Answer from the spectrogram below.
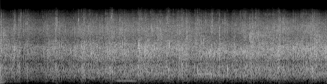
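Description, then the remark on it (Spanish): Steady applause from a crowd for visiting members from San Vicente who travelled about two hours to attend, a dense wash of many hands clapping at an even level throughout, with no one speaking over it. “damos un aplauso a los hermanos de San Vicente.”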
